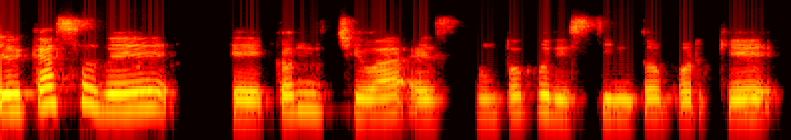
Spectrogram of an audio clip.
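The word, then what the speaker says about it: こんにちは: y la sílaba ha, pero que mantiene su pronunciación histórica de wa. Así que a pesar de que la escribamos con konnichiha, esto se pronuncia konnichiwa, konnichiwa, Konnichiwa.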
